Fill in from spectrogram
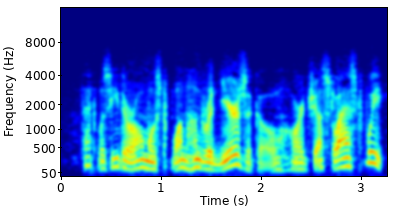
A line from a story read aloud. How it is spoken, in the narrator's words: she said merrily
